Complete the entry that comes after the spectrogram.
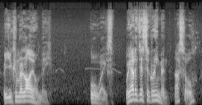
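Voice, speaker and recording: An actor playing a loyal young blacksmith turned page in a medieval video game, earnest and plain-spoken. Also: male voice, mid-range voice, wildly swooping pitch, brisk, slightly rough, no room sound, exaggerated voice. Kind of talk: video game cutscene acting.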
